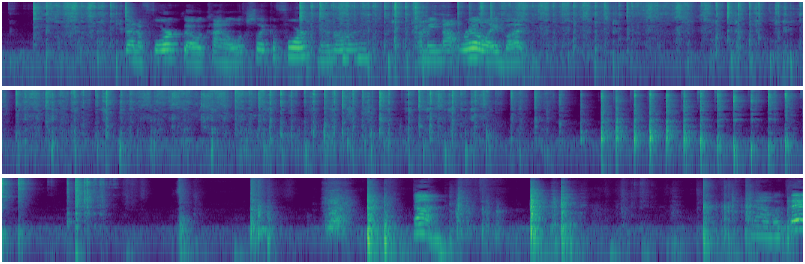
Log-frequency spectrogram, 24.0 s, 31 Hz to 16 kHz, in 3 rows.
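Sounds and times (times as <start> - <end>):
whisk clicking against pot: 0.3 - 1.4, 3.0 - 16.3.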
